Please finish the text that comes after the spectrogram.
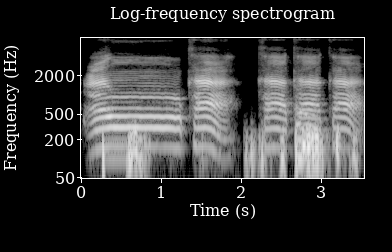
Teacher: Kaf yang sukun juga ada hamesnya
